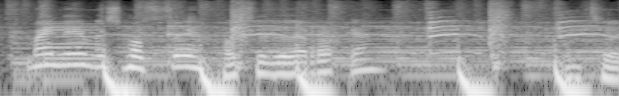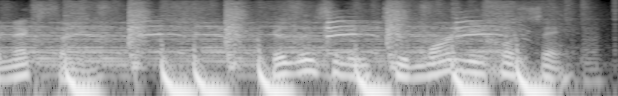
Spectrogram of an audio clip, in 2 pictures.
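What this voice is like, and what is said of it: Strong accent, speaking quietly. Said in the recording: “my accent is so bad. Especially today because I'm trying to be quiet.”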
